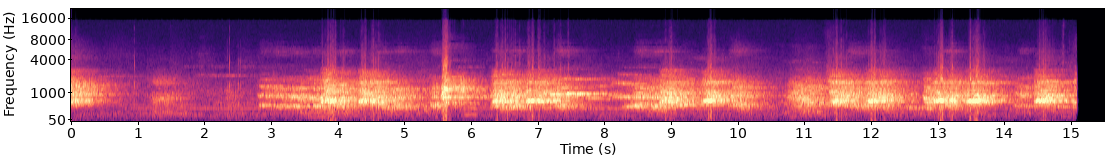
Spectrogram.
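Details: Dogs barking at a place called The Barking Lot, recorded 11 April 2016: dense overlapping barks from several dogs, loud and continuous with short gaps, sharp clicks and knocks mixed in.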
